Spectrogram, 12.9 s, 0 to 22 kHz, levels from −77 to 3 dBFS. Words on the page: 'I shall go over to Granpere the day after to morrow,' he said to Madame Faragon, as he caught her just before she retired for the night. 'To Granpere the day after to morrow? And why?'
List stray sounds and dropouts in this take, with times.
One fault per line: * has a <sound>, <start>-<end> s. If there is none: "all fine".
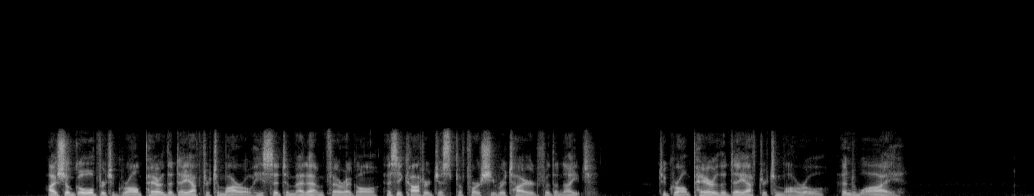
all fine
